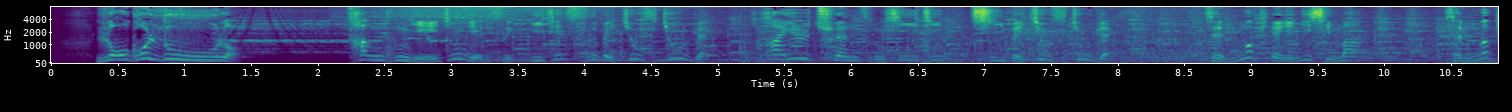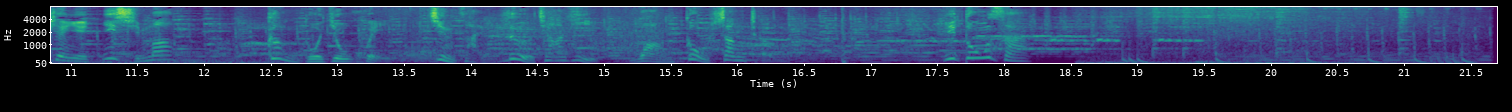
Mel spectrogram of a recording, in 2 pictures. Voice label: boy sichuan, Chinese; fangyan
